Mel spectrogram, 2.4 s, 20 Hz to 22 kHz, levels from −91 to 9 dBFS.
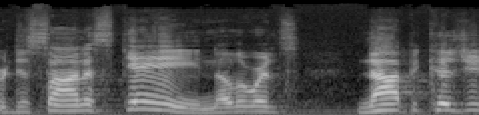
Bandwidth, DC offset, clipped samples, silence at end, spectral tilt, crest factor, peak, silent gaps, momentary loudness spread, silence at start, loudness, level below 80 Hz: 19 kHz; under 0.1%; under 0.1%; 0 s; -3 dB/octave; 18 dB; -4 dBFS; none; 8 LU; 0 s; -20 LUFS; -56 dBFS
